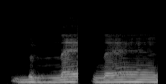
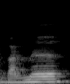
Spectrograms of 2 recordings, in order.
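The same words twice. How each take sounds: First: 'bné, né' as English banana, outer vowels swallowed; murmured weak vowels. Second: 'Banana' Portuguese style, strong middle syllable; clear vowels. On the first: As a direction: reduce 'banana' to 'b'néna', only the middle syllable clear. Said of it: "Com as vogais mais fracas, mais murmuradas". ('bné, né' com vogais fracas, murmuradas) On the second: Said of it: "com as vogais bem claras". ('Banana' com vogais claras, 'nã' forte) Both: Shown as a demonstration.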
